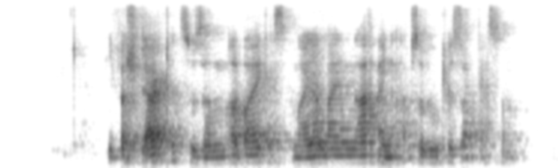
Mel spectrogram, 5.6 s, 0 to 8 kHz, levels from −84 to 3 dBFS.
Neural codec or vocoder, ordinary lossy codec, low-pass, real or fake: codec, 16 kHz, 2 kbps, X-Codec, HuBERT features, trained on general audio; none; 7.2 kHz; fake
